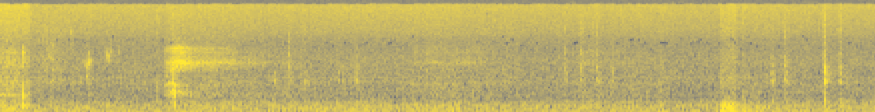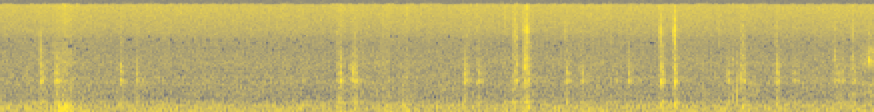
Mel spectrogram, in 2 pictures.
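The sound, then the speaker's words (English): Quiet, irregular tapping of keys on a computer keyboard, with a couple of slightly louder clacks midway, over a low background hum and no talking, as someone types to look something up online. “I'm typing it right now.”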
